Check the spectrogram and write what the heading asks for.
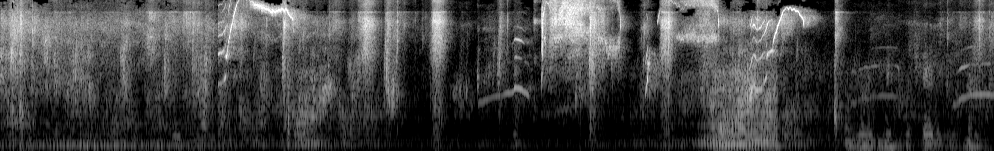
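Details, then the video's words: Young monkey whose leg was almost bitten off by a large male gives high, arching squeals that sweep up and then fall, two main outbursts several seconds apart, mixed with clicks, rustling and a low hum. "Thương Hại Chú Khỉ Con Bị Khỉ Đực Lớn Cắn Gần Đứt Chân"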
